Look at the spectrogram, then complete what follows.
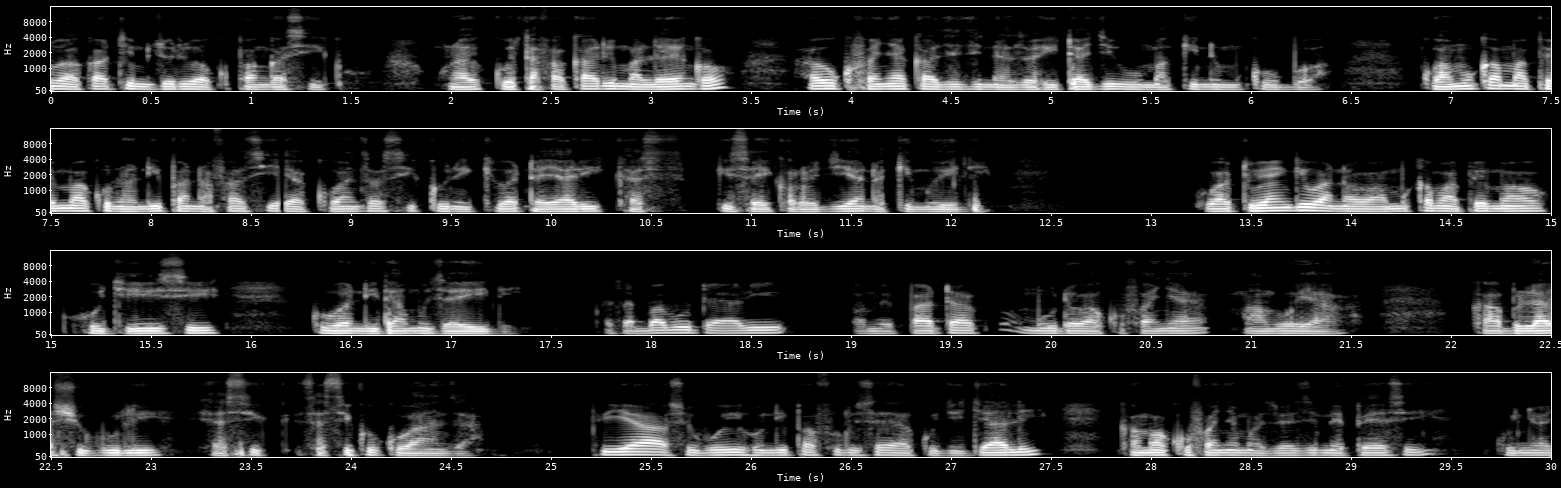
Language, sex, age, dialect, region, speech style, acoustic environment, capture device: Swahili, male, 35-44, Kenya - Nairobi Sheng-influenced, Kenya, relaxed, nature, mobile / Linux / Chrome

